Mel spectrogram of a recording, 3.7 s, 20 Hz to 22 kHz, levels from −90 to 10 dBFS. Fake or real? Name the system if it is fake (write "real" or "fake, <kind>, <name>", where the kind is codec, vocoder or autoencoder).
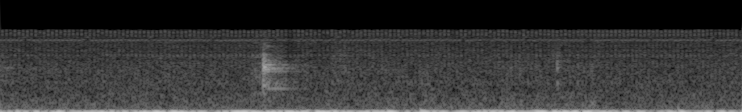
real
